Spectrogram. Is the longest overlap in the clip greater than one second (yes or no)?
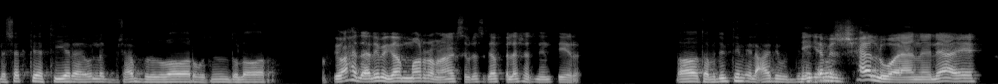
no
